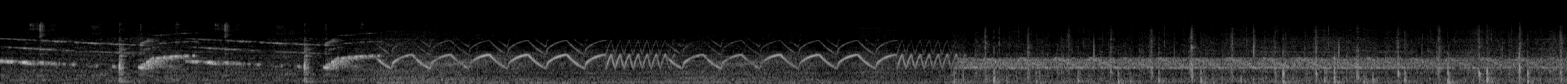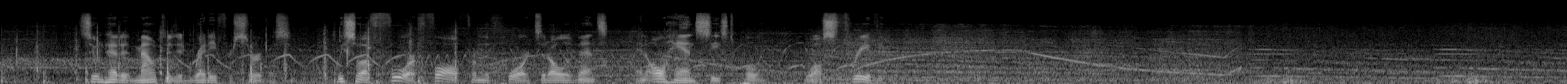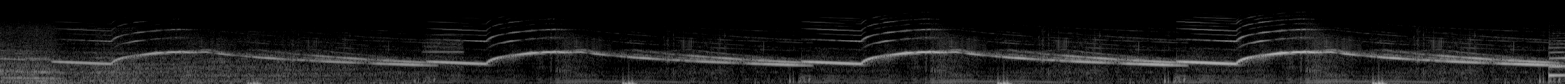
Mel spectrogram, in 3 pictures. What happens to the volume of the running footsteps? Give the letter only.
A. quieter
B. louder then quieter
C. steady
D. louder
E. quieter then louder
D.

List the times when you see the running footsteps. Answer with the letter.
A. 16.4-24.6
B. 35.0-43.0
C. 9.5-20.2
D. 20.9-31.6
C.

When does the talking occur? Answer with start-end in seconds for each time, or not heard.
16.4-24.6.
